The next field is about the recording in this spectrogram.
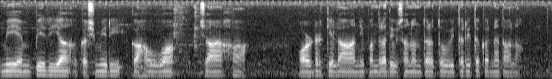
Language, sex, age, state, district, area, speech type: Marathi, male, 30-45, Maharashtra, Thane, urban, read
